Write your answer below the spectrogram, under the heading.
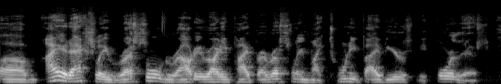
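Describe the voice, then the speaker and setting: Speaking at a fairly quick pace, a man uses an ordinary speaking voice at medium pitch. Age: 60s. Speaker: pastor and former pro wrestler. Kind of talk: casual chat. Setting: podcast interview.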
